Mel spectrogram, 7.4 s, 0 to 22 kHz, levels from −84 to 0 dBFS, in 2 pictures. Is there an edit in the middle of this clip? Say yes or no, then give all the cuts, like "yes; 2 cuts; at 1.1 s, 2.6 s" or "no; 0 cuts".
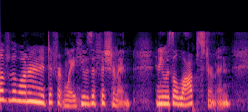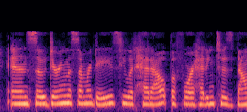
no; 0 cuts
